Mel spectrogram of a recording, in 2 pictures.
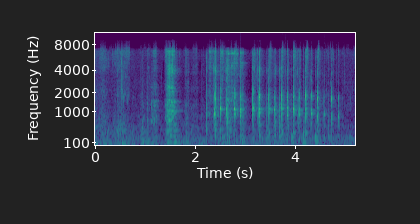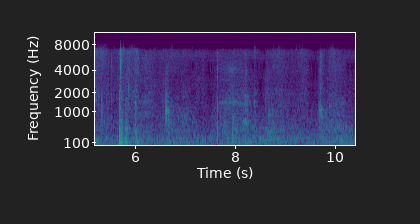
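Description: Typing on a computer keyboard during an Xbox Series X repair, quick bursts of close, quiet key clicks with pauses between runs.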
